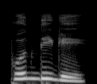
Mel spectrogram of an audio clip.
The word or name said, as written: ಪೆದ್ದಿಗ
